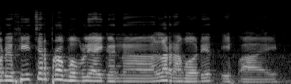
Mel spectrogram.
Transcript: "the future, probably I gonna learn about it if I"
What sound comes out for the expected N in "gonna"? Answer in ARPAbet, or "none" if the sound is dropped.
N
